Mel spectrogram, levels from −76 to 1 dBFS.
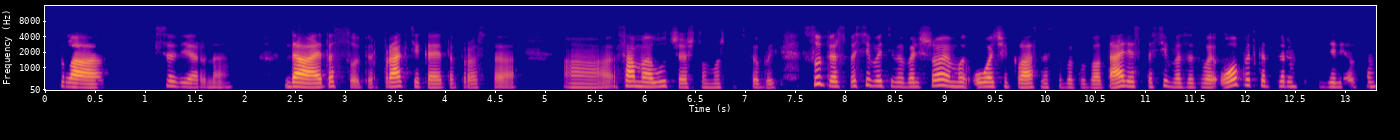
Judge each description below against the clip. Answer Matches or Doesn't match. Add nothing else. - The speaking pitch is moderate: Matches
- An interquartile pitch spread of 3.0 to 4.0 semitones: Matches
